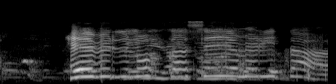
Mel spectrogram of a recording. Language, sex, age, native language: Icelandic, male, 11, Icelandic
